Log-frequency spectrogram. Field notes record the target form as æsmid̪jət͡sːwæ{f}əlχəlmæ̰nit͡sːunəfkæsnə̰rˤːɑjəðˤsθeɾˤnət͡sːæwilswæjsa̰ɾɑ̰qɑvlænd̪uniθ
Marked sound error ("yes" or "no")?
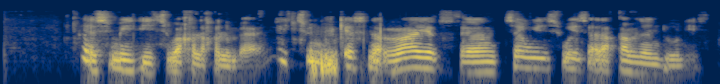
yes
